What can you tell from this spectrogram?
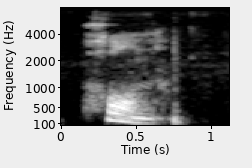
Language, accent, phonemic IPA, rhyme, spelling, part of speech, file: English, Southern England, /hɔːm/, -ɔːm, halm, noun, LL-Q1860 (eng)-halm.wav
- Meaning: Alternative spelling of haulm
